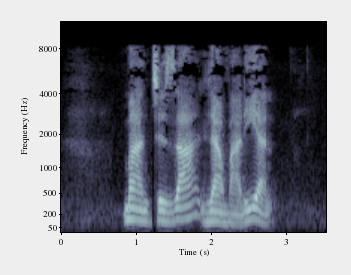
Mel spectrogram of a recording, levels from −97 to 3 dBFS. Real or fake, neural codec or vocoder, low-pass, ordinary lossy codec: fake; codec, 24 kHz, 0.9 kbps, WavTokenizer, small release; 10.8 kHz; MP3, 32 kbps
